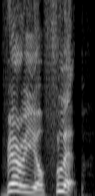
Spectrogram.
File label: Narration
